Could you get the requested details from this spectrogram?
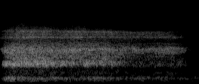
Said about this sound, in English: Taking a deep belly breath in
